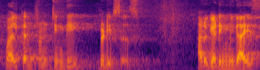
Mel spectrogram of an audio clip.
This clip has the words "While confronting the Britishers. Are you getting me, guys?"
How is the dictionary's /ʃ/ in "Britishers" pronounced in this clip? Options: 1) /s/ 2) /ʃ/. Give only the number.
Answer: 1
